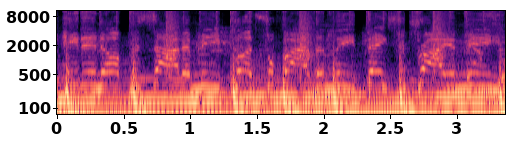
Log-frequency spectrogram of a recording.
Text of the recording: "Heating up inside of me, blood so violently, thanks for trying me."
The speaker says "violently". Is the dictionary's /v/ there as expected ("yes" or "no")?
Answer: no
